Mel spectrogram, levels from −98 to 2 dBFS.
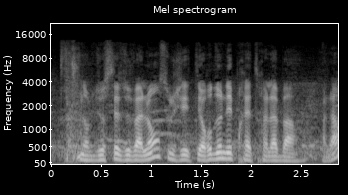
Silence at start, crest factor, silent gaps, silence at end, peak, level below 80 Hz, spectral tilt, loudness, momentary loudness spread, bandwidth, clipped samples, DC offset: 0 s; 18 dB; none; 0 s; -8 dBFS; -62 dBFS; -6.5 dB/octave; -25 LUFS; 7 LU; 12.5 kHz; under 0.1%; under 0.1%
